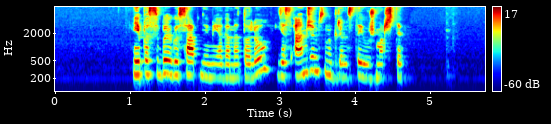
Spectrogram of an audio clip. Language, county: Lithuanian, Kaunas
